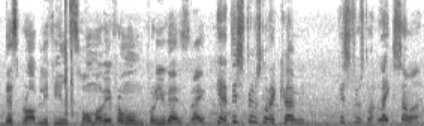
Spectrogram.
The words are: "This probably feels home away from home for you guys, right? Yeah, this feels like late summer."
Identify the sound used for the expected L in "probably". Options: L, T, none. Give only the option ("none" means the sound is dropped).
L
